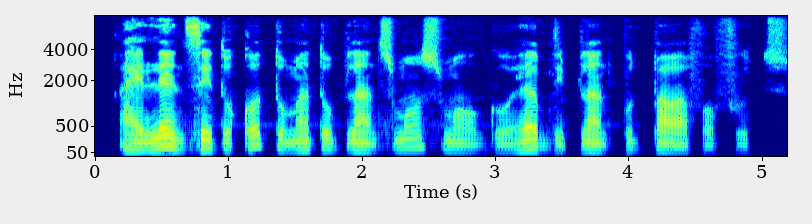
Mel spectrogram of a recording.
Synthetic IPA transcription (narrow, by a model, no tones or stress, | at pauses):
aɪlɛ̃ndsetokɔtːomatoplãntsmɔsmɔɡoɦɛlp̚diplãntput̚pawafɔ̰fud̥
